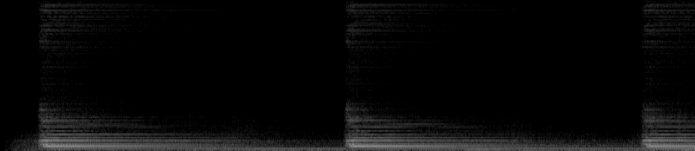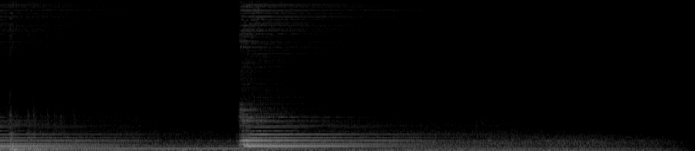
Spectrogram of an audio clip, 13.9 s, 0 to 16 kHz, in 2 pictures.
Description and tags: From summer 2008 trip around Europe, recorded with my Creative mp3 player.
